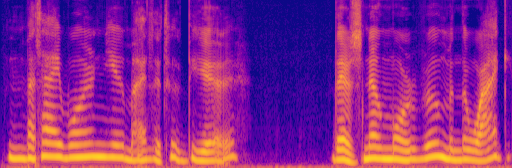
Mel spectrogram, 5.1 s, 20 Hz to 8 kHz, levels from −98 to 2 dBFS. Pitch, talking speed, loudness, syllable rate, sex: 190 Hz, 165 wpm, -15 LUFS, 4.2 syllables/s, male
